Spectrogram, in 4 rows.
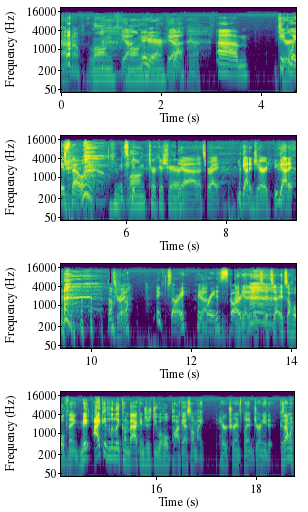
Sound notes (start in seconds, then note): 4.8 chuckles; 9.0 laugh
